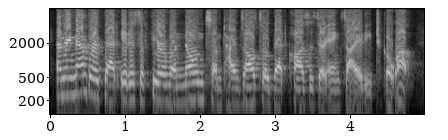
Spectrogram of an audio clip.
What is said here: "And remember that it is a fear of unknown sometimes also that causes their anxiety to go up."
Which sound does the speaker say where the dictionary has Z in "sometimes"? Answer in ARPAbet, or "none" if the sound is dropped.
Z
